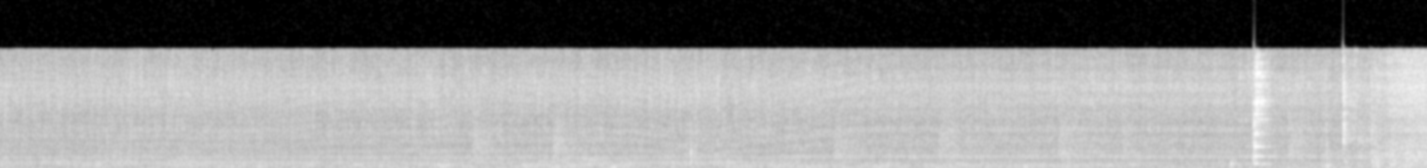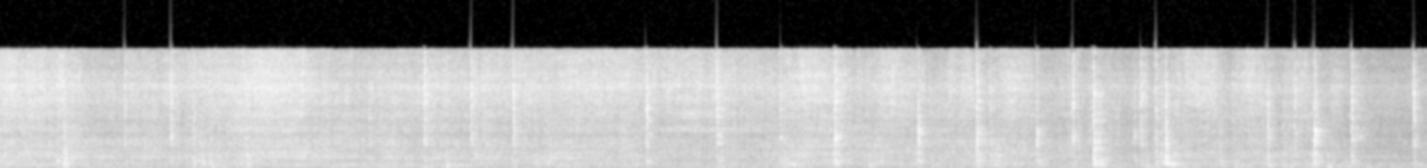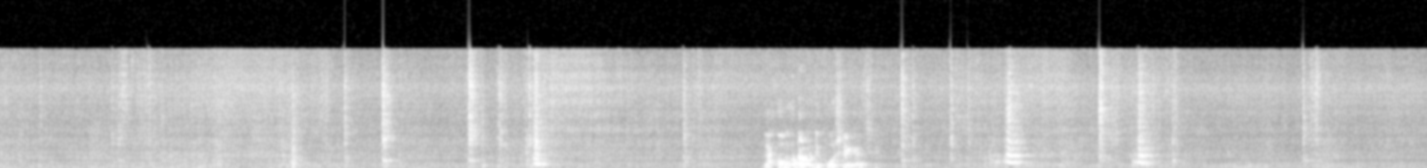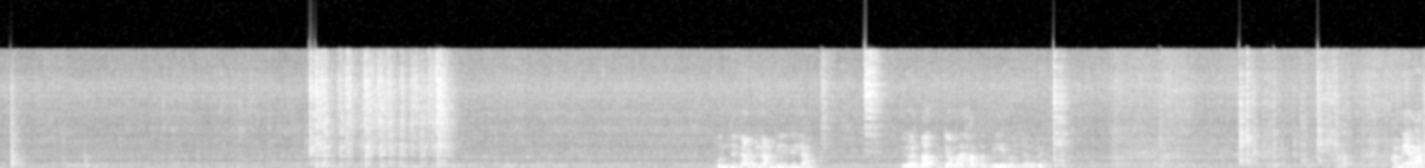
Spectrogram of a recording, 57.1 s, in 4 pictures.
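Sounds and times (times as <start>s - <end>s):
chicken sizzling in a pan: 0.0s - 57.0s
spatula stirring and knocking pan: 55.2s - 56.7s.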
